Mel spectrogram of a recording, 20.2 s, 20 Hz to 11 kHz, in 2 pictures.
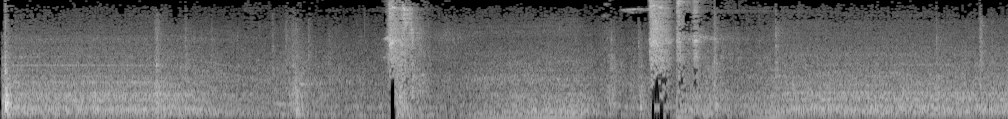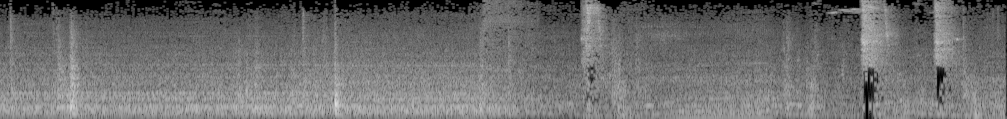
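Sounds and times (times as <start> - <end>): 
garbage truck: 0.0 - 20.1.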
